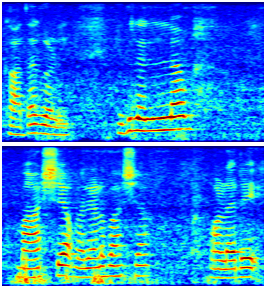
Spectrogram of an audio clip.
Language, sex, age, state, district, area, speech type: Malayalam, female, 18-30, Kerala, Kottayam, rural, spontaneous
